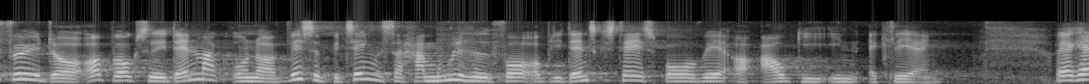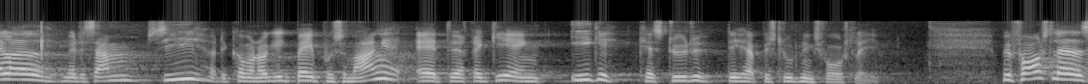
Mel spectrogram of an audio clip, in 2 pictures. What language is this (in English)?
Danish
